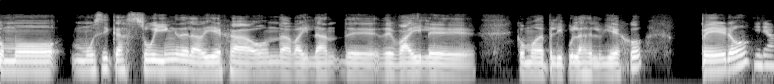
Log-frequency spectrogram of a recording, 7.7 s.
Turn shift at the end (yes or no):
no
